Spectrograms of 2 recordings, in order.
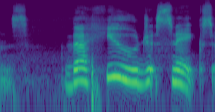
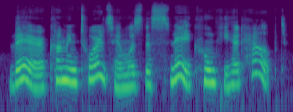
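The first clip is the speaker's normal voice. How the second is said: ordinary delivery, nothing marked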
